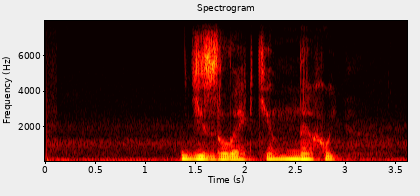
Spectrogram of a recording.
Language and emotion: Russian, angry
